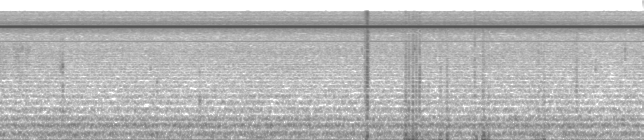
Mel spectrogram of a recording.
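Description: A steady low buzzing hum, with a single sharp click a little past halfway and a few dull low thumps soon after.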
